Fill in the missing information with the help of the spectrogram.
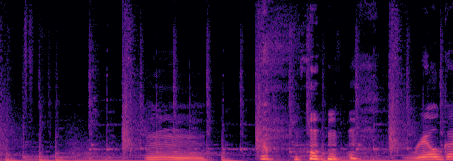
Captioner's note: laughs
